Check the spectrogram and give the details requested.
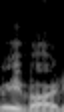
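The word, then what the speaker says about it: Greavard: G-R-E-A-V-A-R-D. I'm going to say Grievard. Meet Grievard. – Grievard, yeah.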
